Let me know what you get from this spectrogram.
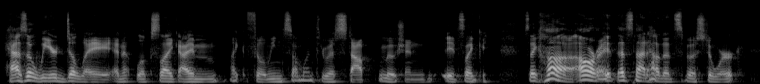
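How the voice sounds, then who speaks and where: A man's voice: medium pitch, animated, normal speed, a bit bright. A young man hosting a live stream, chatting casually and laughing often as he reads out follows. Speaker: streamer host.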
